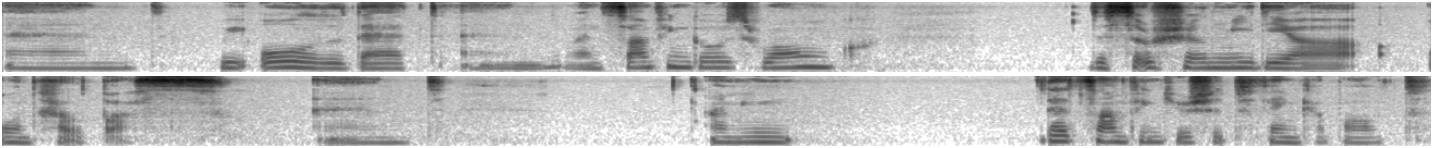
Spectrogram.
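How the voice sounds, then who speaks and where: Speaking at a very slow pace with a non-native accent, a woman leaves long, frequent pauses. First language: not English. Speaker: yoga vlogger. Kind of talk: personal vlog monologue. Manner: halting.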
